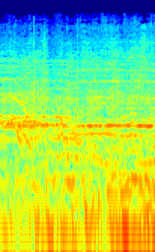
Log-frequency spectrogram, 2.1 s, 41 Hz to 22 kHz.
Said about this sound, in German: 1500 sind gekommen, um mit dem Dancing Man zu feiern und zu tanzen. Und als Sean die Bühne betritt, bricht ein Jubel aus.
